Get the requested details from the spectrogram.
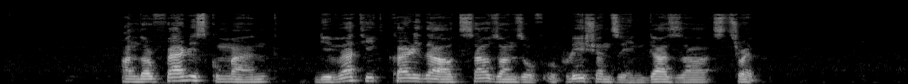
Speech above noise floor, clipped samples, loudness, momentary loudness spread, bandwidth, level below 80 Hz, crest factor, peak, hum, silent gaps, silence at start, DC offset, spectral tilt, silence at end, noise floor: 41 dB; under 0.1%; -24 LUFS; 10 LU; 11.5 kHz; -64 dBFS; 20 dB; -6 dBFS; none; none; 1.2 s; under 0.1%; -5 dB/octave; 1.55 s; -65 dBFS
